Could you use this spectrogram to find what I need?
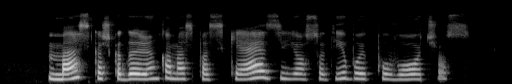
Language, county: Lithuanian, Kaunas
